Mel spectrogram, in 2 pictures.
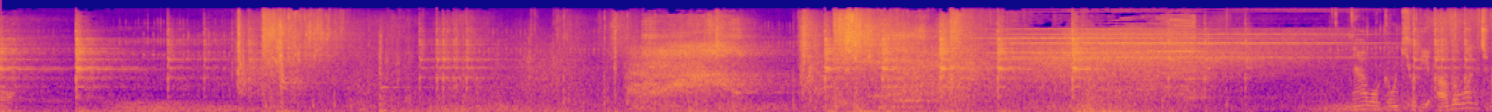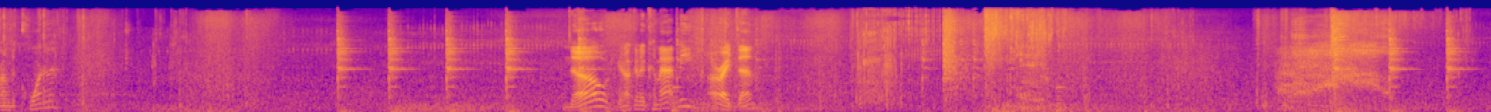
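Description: Swords slash and clash in a fight.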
